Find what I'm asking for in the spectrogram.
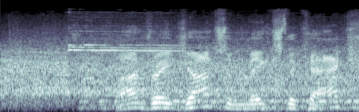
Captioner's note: whistle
